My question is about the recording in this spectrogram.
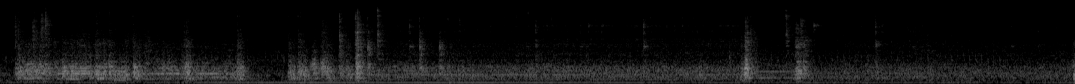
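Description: Apple StyleWriter inkjet printer's mechanism running, a motor whirring in several short runs and then more steadily, with two sharp clicks near the end.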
